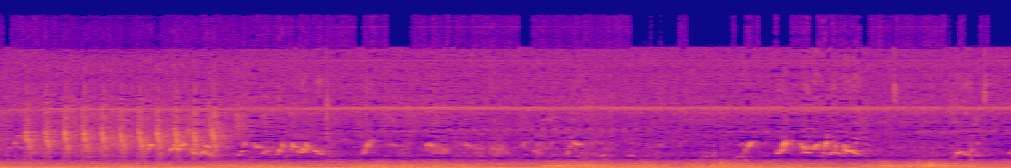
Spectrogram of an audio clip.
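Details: Red-whiskered bulbul, a fighting bird in a trap, singing short warbled chirpy phrases in quick bursts over steady low rumbling noise and a constant high whine.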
